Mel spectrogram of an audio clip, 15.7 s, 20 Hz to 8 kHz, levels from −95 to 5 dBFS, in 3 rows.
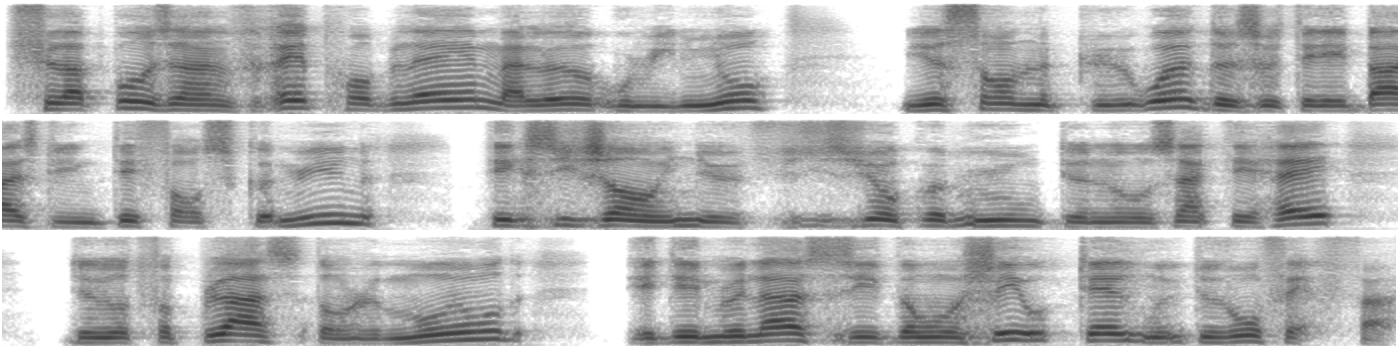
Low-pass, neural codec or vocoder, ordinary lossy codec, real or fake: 7.2 kHz; codec, 16 kHz, 0.5 kbps, FunCodec, trained on LibriTTS, 25 frames a second; none; fake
